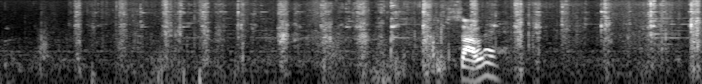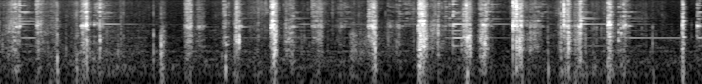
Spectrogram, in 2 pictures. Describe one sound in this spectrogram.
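A small metal trowel scrapes and digs into dry, stony soil.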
